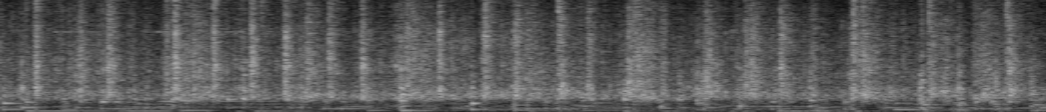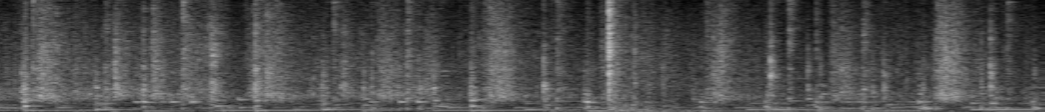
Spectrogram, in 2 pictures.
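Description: Traditional dance music for a juju masquerade: fast, dense percussion with wood-block-like clicks and drums under a melody of short held notes stepping in pitch. There is a heavier thump about six seconds in.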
